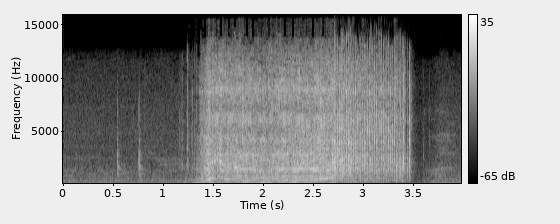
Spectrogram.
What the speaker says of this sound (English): I'm going to use the electrical screwdriver to put on the screws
